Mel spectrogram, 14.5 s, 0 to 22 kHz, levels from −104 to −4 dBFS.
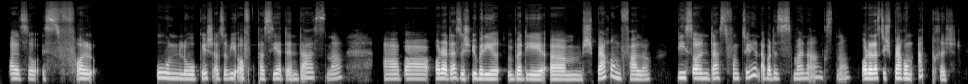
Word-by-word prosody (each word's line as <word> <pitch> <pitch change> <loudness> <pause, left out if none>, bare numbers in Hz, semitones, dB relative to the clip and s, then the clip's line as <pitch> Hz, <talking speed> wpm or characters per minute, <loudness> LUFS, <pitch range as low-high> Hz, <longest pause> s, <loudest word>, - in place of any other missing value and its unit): Also, 190 -2 -1
ist - - -8
voll 200 - 0 1.0
unlogisch. 200 -3 0
Also 185 0 -4
wie 200 - -2
oft - - -2
passiert 190 +1 -2
denn 180 - -3
das, 225 -1 -4
ne? 195 +5 -8 0.6
Aber 185 0 -2
oder 200 0 +7
dass 200 +1 +1
ich 185 - -2
über 195 -1 +4
die 180 0 +4
über 180 +1 +1
die, 175 -1 +2
ähm, 170 -1 +2
Sperrung 220 - 0
falle. 175 0 -3 0.4
Wie 220 0 +1
soll 210 -1 +4
'n 200 -1 -3
das 205 +1 -2
funktionieren? 220 +10 -4
Aber 190 0 +1
das 195 -2 -6
ist - - -13
meine 200 +1 -3
Angst, 240 -2 -12
ne? 230 - -10 0.2
Oder 200 +1 +9
dass 205 0 +7
die 205 - -2
Sperrung 195 -2 +5
abbricht. - - -7
195 Hz, 155 wpm, -24 LUFS, 185-205 Hz, 1.0 s, Oder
